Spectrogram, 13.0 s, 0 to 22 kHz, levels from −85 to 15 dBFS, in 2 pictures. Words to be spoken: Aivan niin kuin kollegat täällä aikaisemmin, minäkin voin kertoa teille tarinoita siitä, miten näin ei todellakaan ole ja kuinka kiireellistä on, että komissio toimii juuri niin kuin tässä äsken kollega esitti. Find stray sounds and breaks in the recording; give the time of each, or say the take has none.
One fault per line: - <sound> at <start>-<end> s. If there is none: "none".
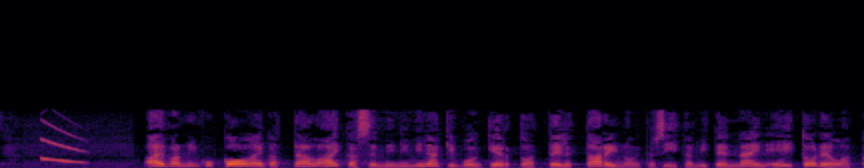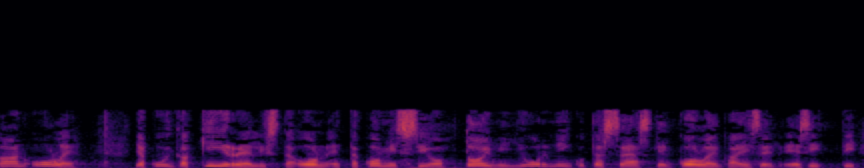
- chirp at 0.3-0.7 s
